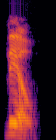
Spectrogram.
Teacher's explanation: 6 translates to 六 and is pronounced with a falling tone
